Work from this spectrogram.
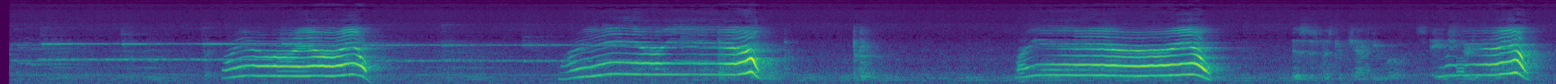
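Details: Angry domestic cat giving long, drawn-out wailing yowls in four bouts, each rising then sharply dropping, rich in harmonics, separated by short quiet gaps, with a faint steady tone in the background.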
